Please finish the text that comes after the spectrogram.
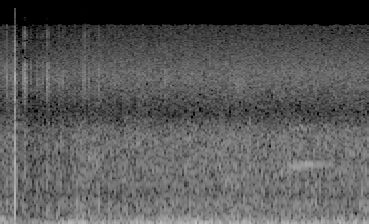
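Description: rain falling

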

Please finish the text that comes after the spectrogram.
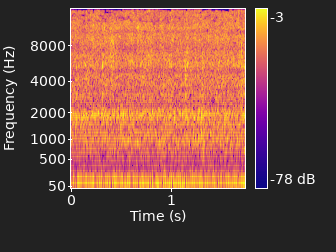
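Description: rain falling

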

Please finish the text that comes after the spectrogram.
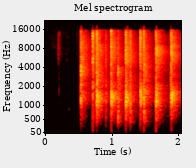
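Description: hands clapping in applause

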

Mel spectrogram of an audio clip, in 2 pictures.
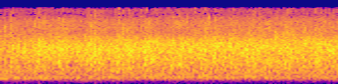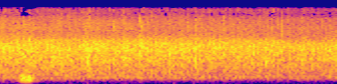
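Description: audience applauding

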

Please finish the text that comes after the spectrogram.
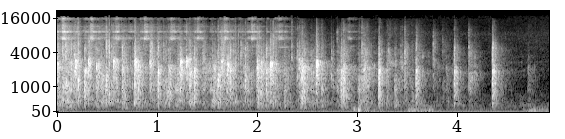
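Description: children applauding

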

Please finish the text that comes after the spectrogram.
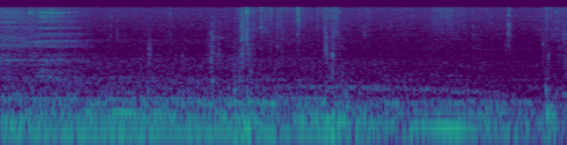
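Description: car driving

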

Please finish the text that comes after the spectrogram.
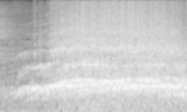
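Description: audience shouting on cue

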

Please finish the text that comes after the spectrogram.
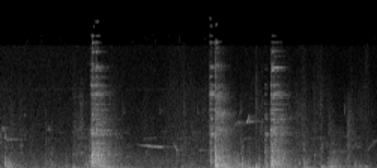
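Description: door being opened

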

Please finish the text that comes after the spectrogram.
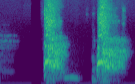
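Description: dog barking

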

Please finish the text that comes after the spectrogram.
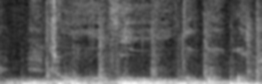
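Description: thunderstorm sound effect

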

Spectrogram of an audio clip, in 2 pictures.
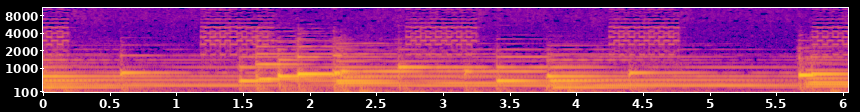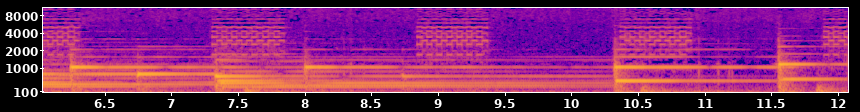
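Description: mobile phone ringtone ringing

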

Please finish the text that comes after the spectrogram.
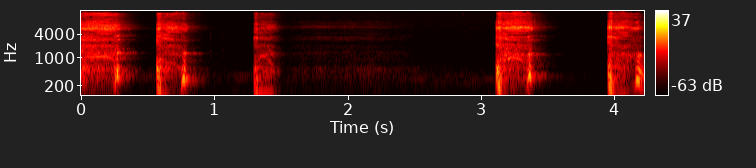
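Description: coughing

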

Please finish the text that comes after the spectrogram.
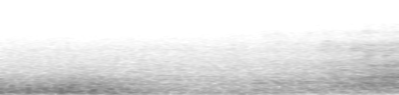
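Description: thunder

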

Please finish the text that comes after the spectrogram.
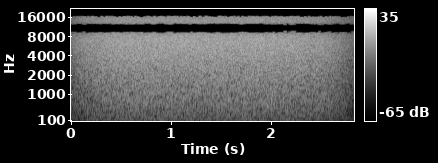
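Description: TV static hiss

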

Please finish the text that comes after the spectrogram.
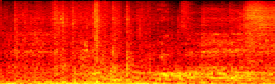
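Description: pigeon cooing

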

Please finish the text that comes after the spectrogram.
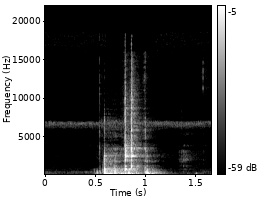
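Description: drinking water

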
